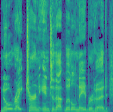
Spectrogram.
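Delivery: ordinary talk, nothing marked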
